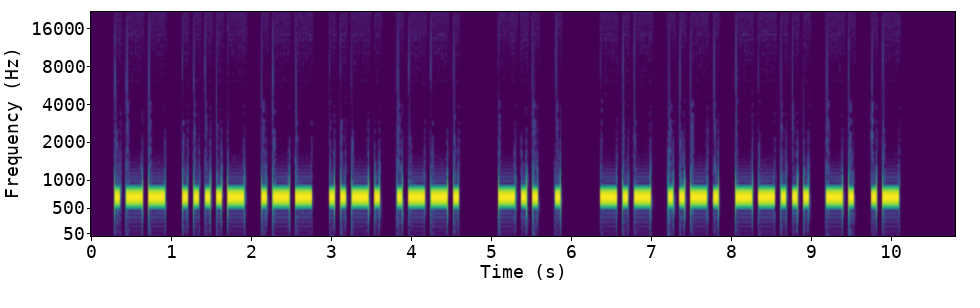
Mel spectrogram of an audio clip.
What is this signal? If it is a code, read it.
Morse code, heard as a keyed tone, about 17 wpm, 700 Hz. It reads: W4WFP DE KF7NA
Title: USA Callsign DE Callsign - 5 Characters - 17wpm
